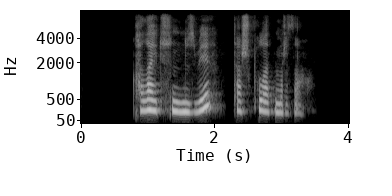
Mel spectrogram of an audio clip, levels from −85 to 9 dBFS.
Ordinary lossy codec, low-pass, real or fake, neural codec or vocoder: none; 7.2 kHz; fake; vocoder, 22.05 kHz, 80 mel bands, WaveNeXt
